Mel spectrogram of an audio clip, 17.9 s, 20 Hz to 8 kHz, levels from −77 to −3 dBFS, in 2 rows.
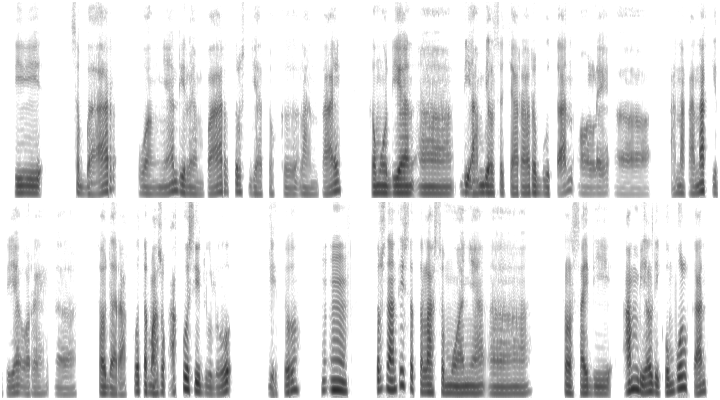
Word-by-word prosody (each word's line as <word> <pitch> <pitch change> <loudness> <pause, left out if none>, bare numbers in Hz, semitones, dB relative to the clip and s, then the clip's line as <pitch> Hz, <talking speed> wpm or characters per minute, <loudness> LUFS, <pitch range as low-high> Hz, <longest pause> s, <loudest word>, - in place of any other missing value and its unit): disebar 105 -4 -2 0.2
uangnya 95 +3 -5
dilempar 110 0 -3
terus 120 -1 -5
jatuh 90 -1 -11
ke 90 - -12 0.2
lantai 90 +7 -3 0.3
kemudian, 105 0 +4
eee, 100 -1 -1 0.2
diambil 110 -1 +2
secara 100 0 -4
rebutan 100 +6 -3
oleh, 95 +1 -8
eee, 85 -1 -11 0.3
anak-anak 105 +5 0
gitu 105 -2 -12
ya 110 - -2
oleh, 95 +1 -9
eee, 90 -1 -10 0.3
saudaraku 95 +2 0
termasuk 110 -1 +2
aku 170 - +3
sih 135 -5 +5
dulu 95 -2 +1 0.4
gitu, 125 +7 -1 0.3
mhm, 145 -2 +6 0.3
terus 150 +3 -1
nanti 155 +9 +6
setelah 125 - +2
semuanya, 105 0 +1
eee, 100 0 -3 0.5
selesai 105 -1 +3
diambil 115 +6 +3
dikumpulkan 125 - +3
100 Hz, 115 wpm, -29 LUFS, 95-115 Hz, 0.5 s, mhm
